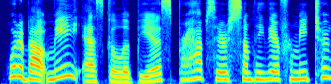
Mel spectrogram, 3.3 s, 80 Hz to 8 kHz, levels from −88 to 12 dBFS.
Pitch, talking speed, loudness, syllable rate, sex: 250 Hz, 235 wpm, -19 LUFS, 7.0 syllables/s, female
